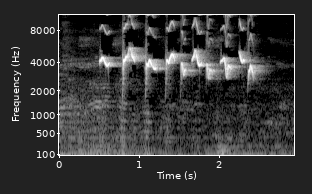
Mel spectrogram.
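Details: Ultramarine grosbeak singing a rapid phrase of about eight slurred whistled notes, each sliding downward, the series gradually dropping in pitch over two seconds, clear against a quiet background.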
